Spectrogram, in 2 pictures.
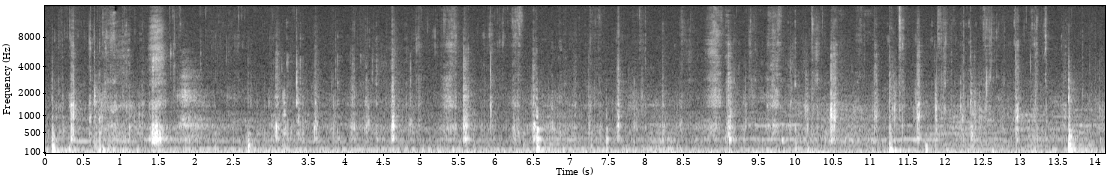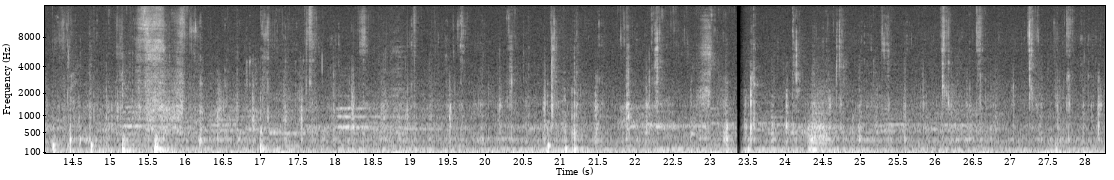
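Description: Close-miked eating sounds: chewing and many short wet mouth clicks as soft noodles are eaten by hand, over a steady low hum. A louder, longer mouth sound comes about halfway through.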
